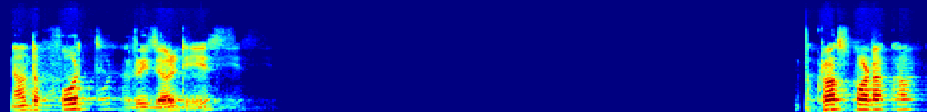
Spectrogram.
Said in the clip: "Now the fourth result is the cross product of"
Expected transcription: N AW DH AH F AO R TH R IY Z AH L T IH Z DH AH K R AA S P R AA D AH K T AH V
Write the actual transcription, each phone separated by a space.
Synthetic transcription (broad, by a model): N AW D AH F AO R T R IY Z AH L T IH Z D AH K R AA S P AA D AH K AH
